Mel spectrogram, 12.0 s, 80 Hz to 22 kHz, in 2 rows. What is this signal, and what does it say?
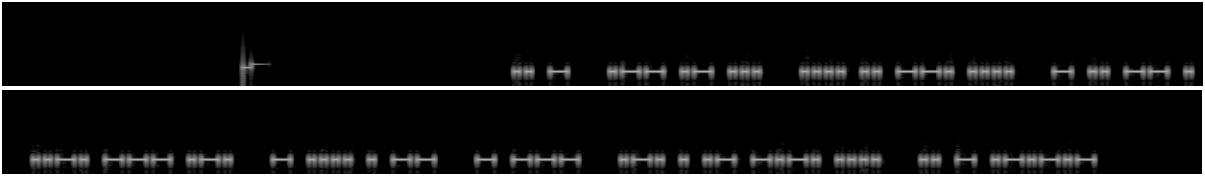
Morse code, heard as a keyed tone, about 40 wpm, 700 Hz. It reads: IT WAS HIGH TIME FOR THEM TO REACH IT.
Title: Sentences from Top 1000 Words - Review Part 2 - 40wpm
